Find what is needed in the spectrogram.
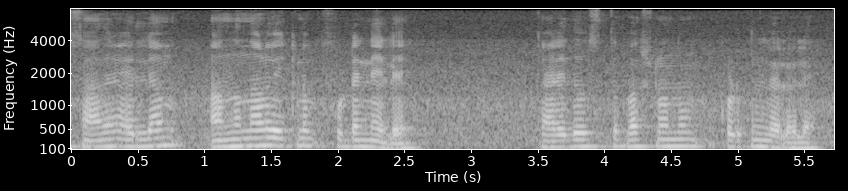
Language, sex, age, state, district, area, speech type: Malayalam, male, 30-45, Kerala, Palakkad, urban, spontaneous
